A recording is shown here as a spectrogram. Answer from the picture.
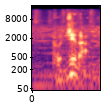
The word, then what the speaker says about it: Gojira: Gojira.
